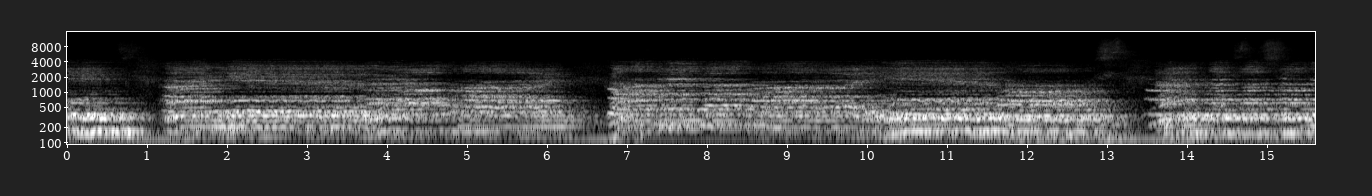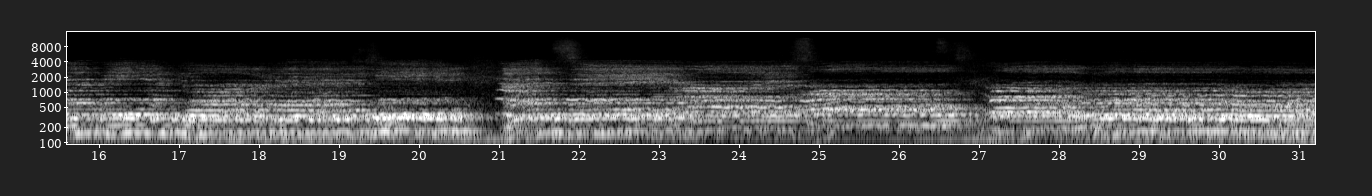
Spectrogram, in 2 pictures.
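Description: Voices singing Orthodox liturgical chant together a cappella, in long held phrases with a short pause for breath about every six or seven seconds.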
